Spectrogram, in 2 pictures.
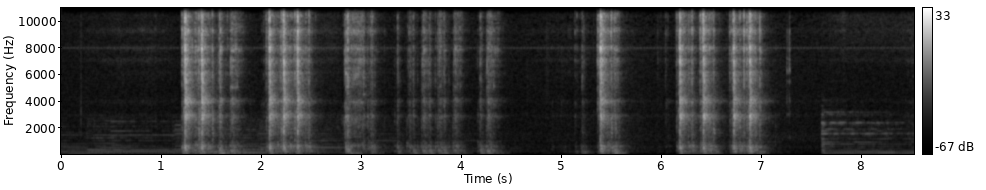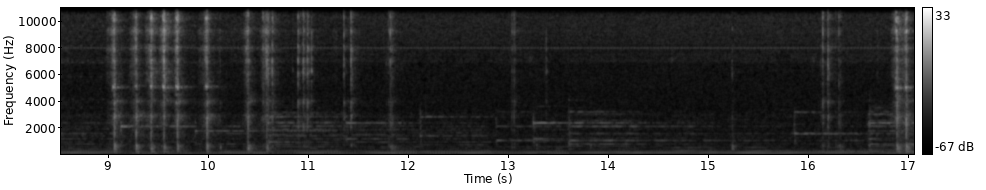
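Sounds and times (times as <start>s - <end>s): soft background music: 0.0s - 17.0s
typewriter keys typing: 1.2s - 4.4s, 5.2s - 7.2s, 9.1s - 11.5s, 16.2s - 17.0s.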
